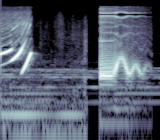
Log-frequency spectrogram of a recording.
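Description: Comic sound effects laid over background music: a quick burst of rising whistle-like glides, then about a second in a loud boing-like wobbling tone that bends up and down twice.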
